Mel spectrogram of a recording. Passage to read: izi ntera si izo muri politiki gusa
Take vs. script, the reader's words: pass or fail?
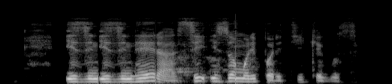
fail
